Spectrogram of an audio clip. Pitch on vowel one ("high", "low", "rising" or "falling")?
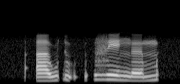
rising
